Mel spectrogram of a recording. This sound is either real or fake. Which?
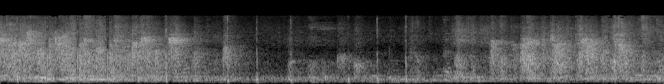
real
